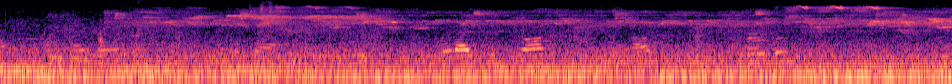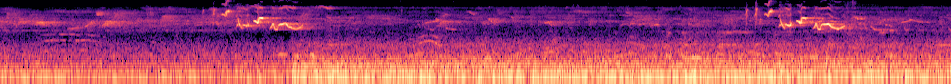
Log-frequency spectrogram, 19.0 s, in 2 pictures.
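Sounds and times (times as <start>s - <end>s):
low steady rumble: 10.9s - 19.0s.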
